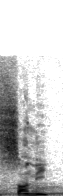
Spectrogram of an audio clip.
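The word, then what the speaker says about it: Sawny: spell it s-a-w-n-y you're calling it sunny like a Ghanaian sunny hahaha Bush South Africans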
